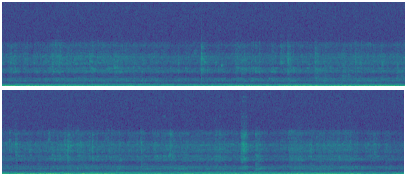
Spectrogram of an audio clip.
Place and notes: Vabalai, Lithuania, fence at pump station
contact microphones on a fence at pump station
